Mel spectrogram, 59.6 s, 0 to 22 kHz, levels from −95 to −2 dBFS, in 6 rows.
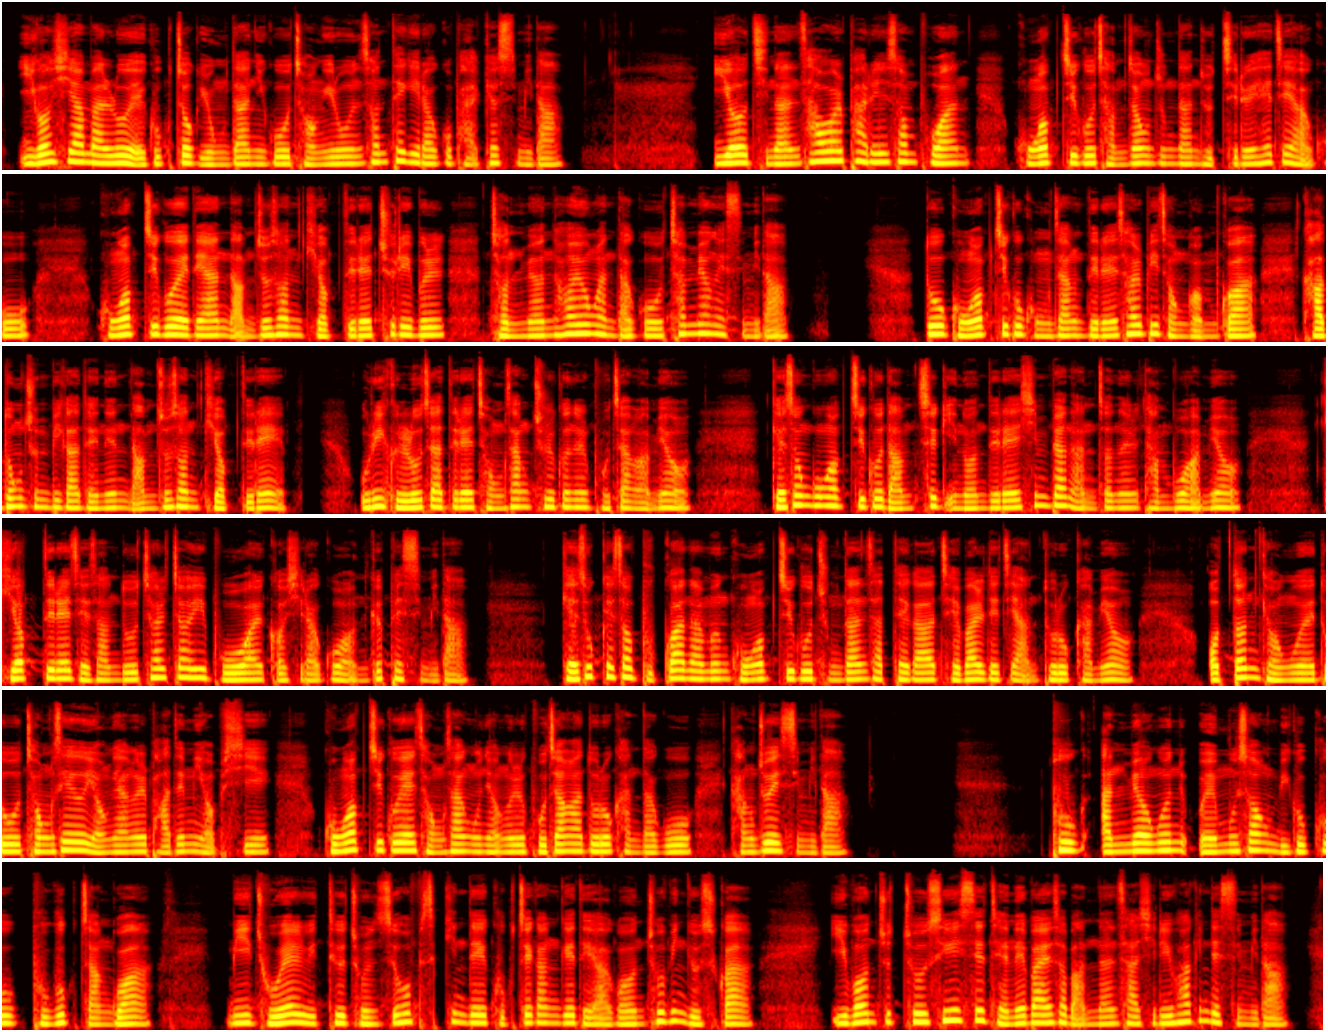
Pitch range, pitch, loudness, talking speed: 160-185 Hz, 170 Hz, -27 LUFS, 300 characters per minute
